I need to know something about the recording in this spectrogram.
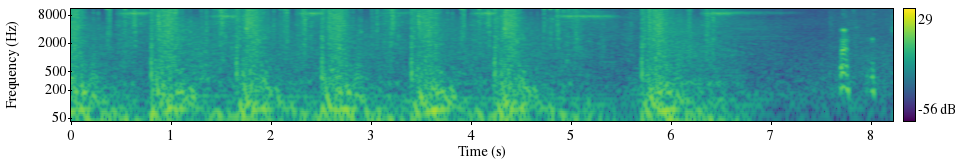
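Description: Rapid laser gunfire blasts in quick bursts.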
